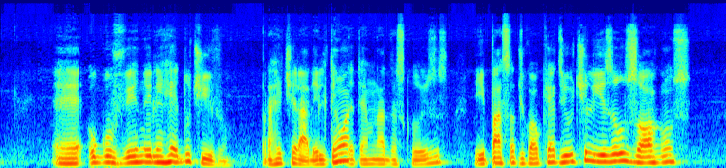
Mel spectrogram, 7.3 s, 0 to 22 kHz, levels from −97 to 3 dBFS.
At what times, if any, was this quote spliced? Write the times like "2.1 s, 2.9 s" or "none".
2.5 s, 3.4 s, 4.6 s, 5.2 s, 5.6 s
